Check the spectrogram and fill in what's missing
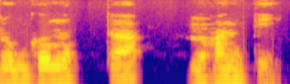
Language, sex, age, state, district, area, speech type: Odia, male, 18-30, Odisha, Ganjam, urban, spontaneous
